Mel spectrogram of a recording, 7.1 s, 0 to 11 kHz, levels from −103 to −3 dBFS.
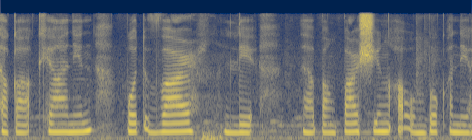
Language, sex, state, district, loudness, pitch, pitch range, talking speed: Mizo, female, Mizoram, Aizawl, -19 LUFS, 200 Hz, 190-205 Hz, 110 wpm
